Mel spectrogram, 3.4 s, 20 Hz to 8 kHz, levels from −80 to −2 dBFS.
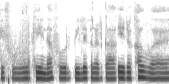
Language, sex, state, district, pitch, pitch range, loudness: Hindi, female, Bihar, Jamui, 160 Hz, 155-165 Hz, -29 LUFS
